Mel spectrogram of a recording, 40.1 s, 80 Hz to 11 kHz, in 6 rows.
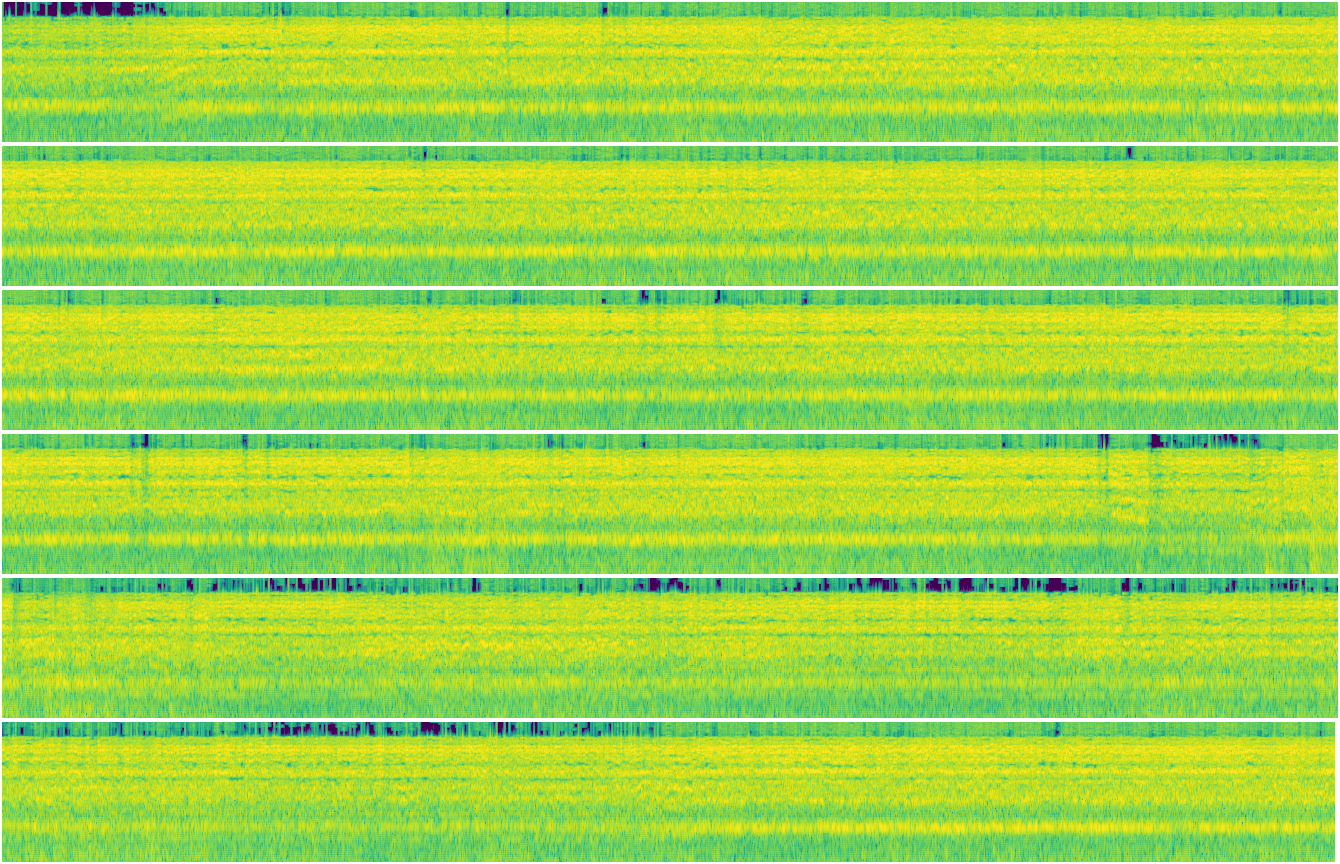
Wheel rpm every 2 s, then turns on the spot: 160, 230, 220, 230, 230, 230, 230, 230, 230, 230, 230, 230, 230, 180, 160, 160, 160, 160, 190, 230.
none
